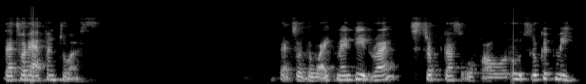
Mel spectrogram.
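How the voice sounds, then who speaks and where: A woman's voice: medium pitch, normal speed, fairly bright tone. A woman from Africa, casually reading out comments and answering them with sarcasm. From South Africa. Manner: sarcastic, reads out and rebuts comments. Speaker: vlogger reacting to comments.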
